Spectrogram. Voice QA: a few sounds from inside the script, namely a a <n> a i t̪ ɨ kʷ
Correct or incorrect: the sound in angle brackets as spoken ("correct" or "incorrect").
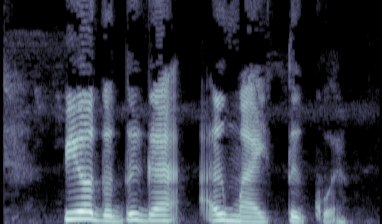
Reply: incorrect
